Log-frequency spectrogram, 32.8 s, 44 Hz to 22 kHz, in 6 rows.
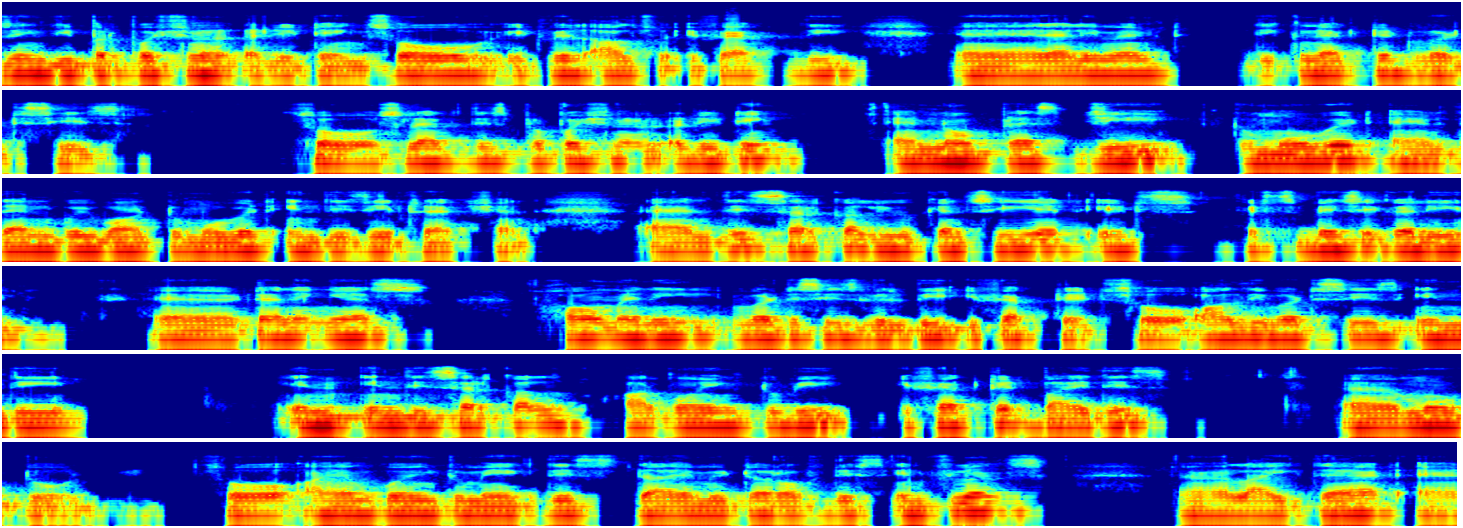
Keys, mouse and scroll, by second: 7.7 click, 10.4 g.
